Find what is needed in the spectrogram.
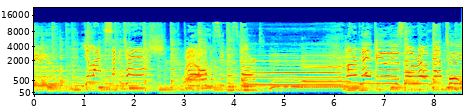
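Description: Two women singing a country-style show tune in lead and harmony over a small string band. The voices hold a sustained chord about halfway through, then move back into the faster melody.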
